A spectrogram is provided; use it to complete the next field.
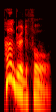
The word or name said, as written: hundredfold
